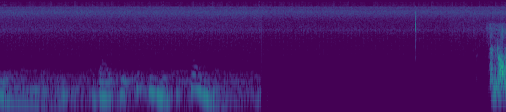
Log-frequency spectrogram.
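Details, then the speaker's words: Simulated hearing loss: heavily muffled, indistinct speech reading "The North Wind and the Sun" with no crisp high sounds, then silence and a brief noise burst. "hese hearing loss simulations on them you will have heard a few of these already but it's interesting just to listen sequentially to a few of these interesting synthesizations of what it sounds like to be deaf"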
